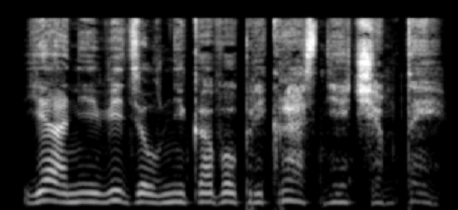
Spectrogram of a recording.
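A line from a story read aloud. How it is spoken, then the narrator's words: Whispered. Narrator (Russian): прошептал Ян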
